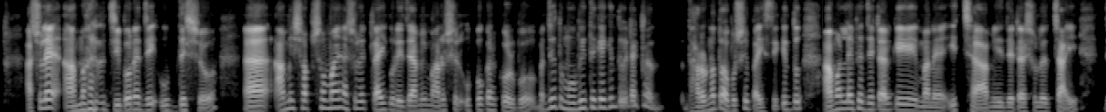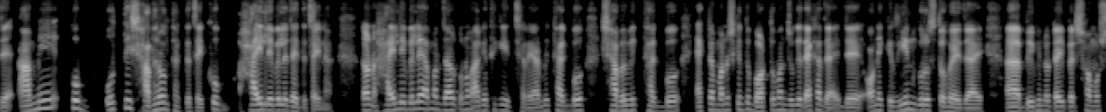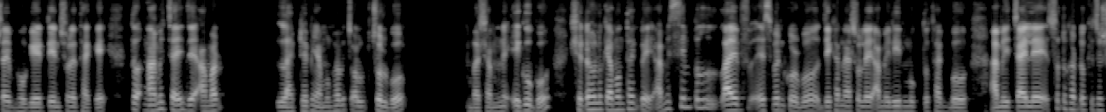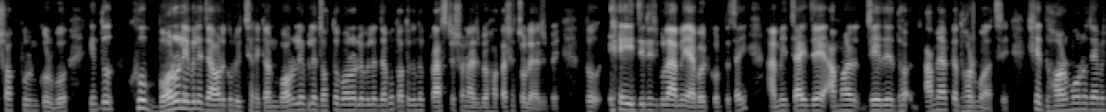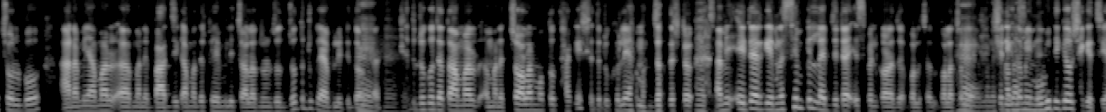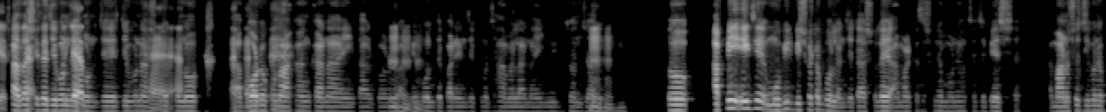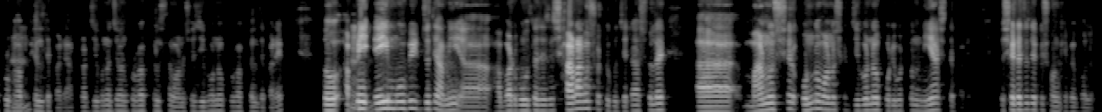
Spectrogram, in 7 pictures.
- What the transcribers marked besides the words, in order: laughing while speaking: "আমার"; in English: "frustration"; laughing while speaking: "এই"; tapping; "সেইটুকু" said as "সেতটুকু"; "সেইটুকু" said as "সেতটুকু"; laughing while speaking: "আমার যথেষ্ট"; chuckle; other background noise
- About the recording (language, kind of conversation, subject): Bengali, podcast, কোন সিনেমা আপনার জীবন বদলে দিয়েছে, আর কেন এমন মনে হয়?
